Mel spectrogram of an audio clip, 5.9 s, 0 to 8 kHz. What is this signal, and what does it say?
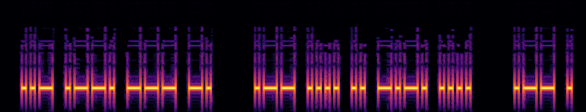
Morse code, heard as a keyed tone, about 27 wpm, 650 Hz. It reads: UPON WHICH WE
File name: Book Two / 01-Chapter 1 - 27 WPM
